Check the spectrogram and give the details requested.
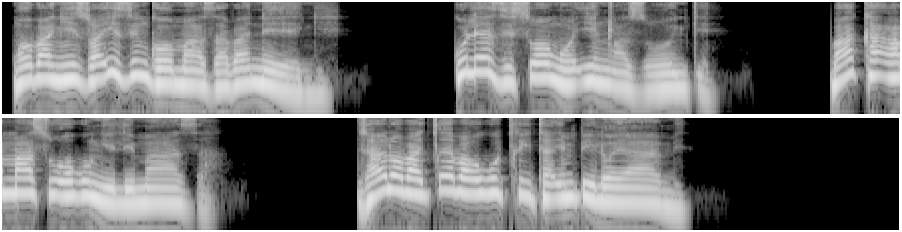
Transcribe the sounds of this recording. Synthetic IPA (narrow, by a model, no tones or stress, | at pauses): ŋɔβaŋizwaiziŋɔmazaβaneːŋi | ɣulezisɔŋɔiŋ͡ǁʱazɔːŋkʼɛ | βakʰaːmasuoɣuŋilimaːza̰ | nd͡ʒʱalɔβaǀɛβauɣuǀʰitʰaimpʼilɔjaːmi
